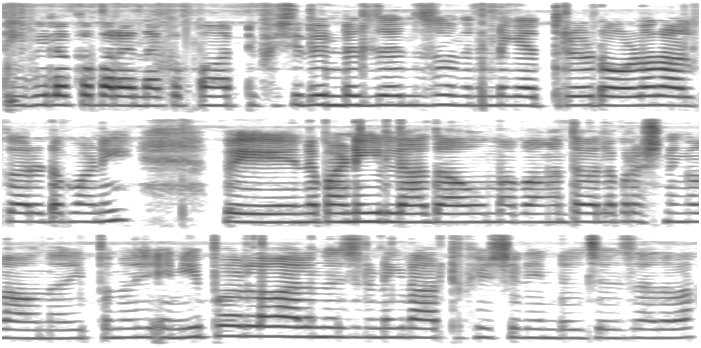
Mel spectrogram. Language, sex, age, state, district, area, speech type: Malayalam, male, 45-60, Kerala, Kozhikode, urban, spontaneous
